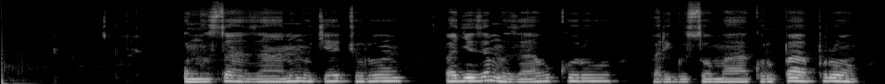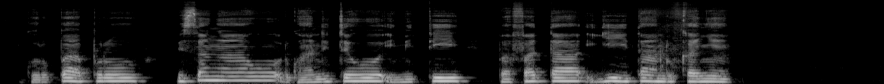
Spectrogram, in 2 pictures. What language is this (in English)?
Kinyarwanda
